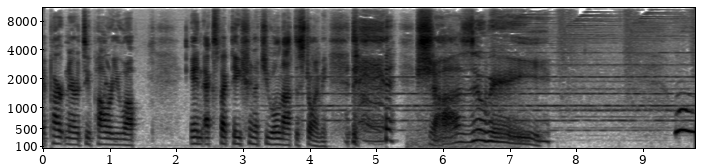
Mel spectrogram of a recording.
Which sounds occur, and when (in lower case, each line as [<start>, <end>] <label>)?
[0.00, 3.22] mechanisms
[0.07, 1.30] man speaking
[0.85, 1.09] sound effect
[1.55, 2.02] breathing
[1.60, 1.66] generic impact sounds
[2.11, 2.20] tick
[2.20, 4.24] man speaking
[3.24, 9.75] music
[3.28, 3.54] sound effect
[3.85, 4.08] sound effect
[4.26, 4.57] breathing
[4.60, 5.27] giggle
[5.28, 5.56] breathing
[5.55, 7.56] man speaking
[5.57, 7.58] sound effect
[7.67, 8.56] sound effect
[8.65, 9.47] sound effect
[9.45, 9.75] human voice
[9.64, 9.75] sound effect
